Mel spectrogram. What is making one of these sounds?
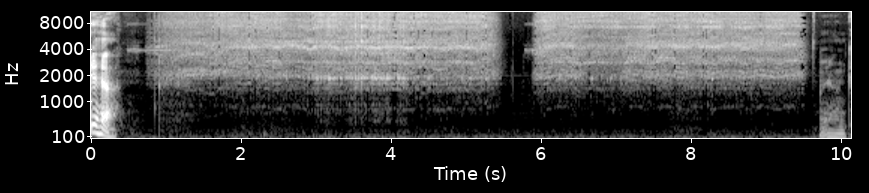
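Small electric motors whir as a toy crawler drives and turns.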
